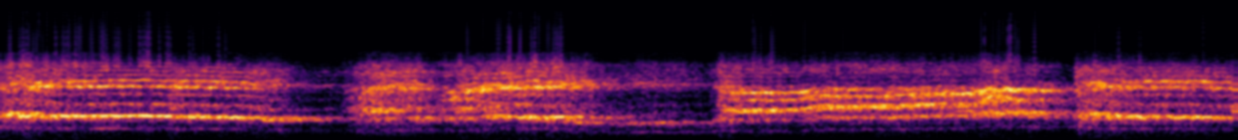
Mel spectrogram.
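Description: A group of men chanting a nauha, a Shia lament, together in sung lines of under two seconds each, with short breaks between the lines.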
